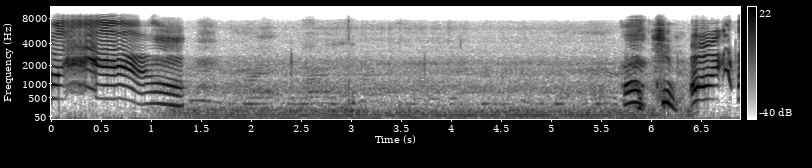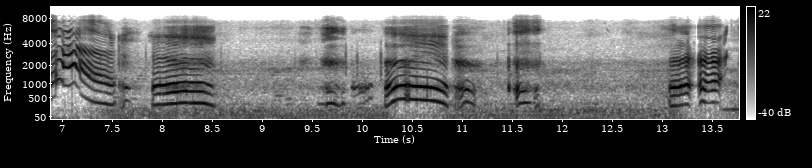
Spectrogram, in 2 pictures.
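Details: Baby: short, high-pitched infant cries and fussing in bursts, with quiet room noise between them; infant cry.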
